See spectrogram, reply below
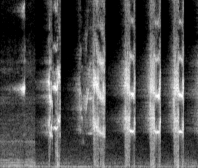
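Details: Lovebird sound intended to attract lovebirds: a few thin high peeps, then five loud rasping, squeaky bursts about half a second apart, with low background hum.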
